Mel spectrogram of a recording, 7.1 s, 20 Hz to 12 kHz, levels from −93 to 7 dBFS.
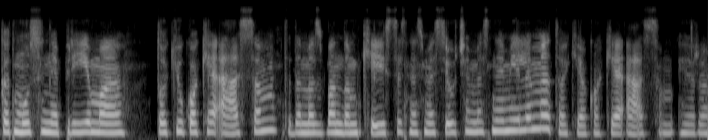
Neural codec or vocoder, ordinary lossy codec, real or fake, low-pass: none; Opus, 32 kbps; real; 7.2 kHz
